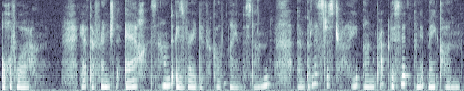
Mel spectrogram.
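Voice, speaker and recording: A woman whispering a gentle ASMR French lesson, patient and encouraging, repeating each word slowly. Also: medium pitch, husky. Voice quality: soft whisper. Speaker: French tutor.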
